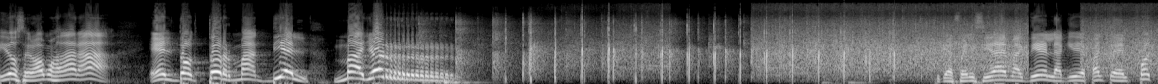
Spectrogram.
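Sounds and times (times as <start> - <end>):
speech: 0.0 - 4.7, 9.4 - 11.5
applause for an award presentation: 4.4 - 11.5.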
